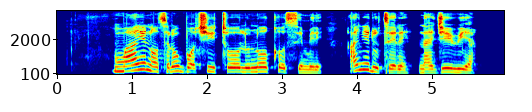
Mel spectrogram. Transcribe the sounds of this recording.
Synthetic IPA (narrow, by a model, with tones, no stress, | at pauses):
ŋ͡m̩˨ɡ͡ba˦a˦ɲɪ˦nɔ˨sɪ˨ɾʊ˦bɔ˨t͡ʃi˦˨tʰo˦lu˦no˦kʰo˦˨si˨mi˨ɾi˨ | a̰˦ɲɪ˦ɾu˨tʰe˨ɾe˨na˨ɪ˨d͡ʒi˦ɾi˦a˨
